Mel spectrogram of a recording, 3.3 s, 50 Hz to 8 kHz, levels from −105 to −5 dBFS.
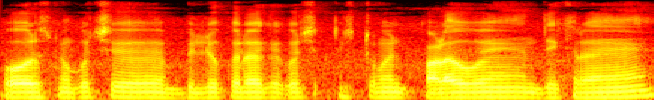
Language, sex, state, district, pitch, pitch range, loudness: Hindi, male, Bihar, Gaya, 105 Hz, 105-110 Hz, -20 LUFS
